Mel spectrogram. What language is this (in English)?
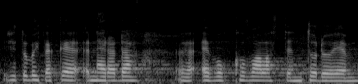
Czech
